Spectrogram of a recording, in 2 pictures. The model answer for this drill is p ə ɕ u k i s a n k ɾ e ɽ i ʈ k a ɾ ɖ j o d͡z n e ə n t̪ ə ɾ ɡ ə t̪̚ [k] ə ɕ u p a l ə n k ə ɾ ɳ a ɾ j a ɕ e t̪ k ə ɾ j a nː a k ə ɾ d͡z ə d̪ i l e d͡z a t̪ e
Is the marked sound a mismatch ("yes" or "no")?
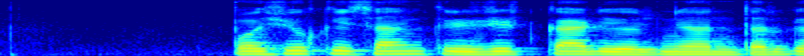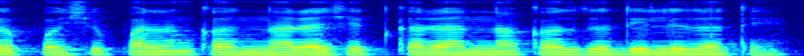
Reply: yes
